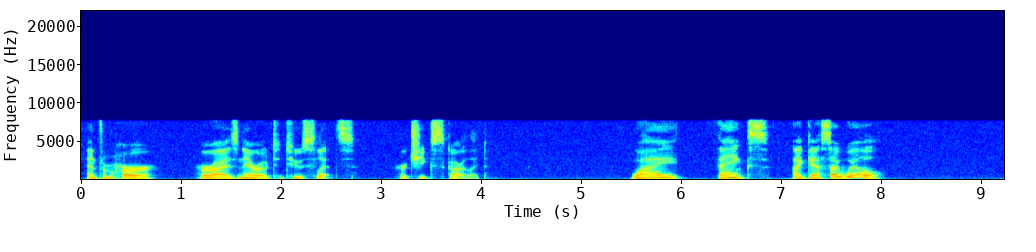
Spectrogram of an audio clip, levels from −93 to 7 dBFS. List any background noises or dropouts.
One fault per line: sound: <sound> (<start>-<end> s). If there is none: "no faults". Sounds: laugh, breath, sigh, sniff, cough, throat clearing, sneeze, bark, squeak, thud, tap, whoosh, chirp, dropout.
no faults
